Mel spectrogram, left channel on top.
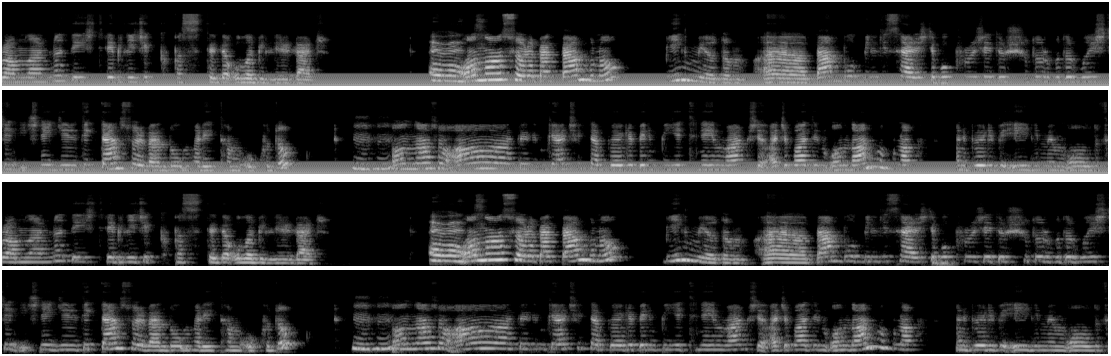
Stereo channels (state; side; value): noise; left; hum, 5 dB below the sound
